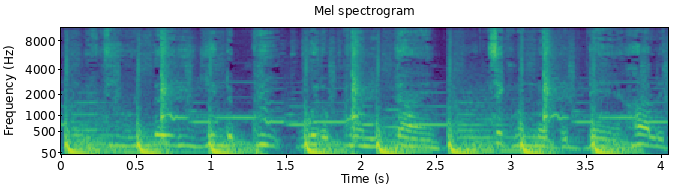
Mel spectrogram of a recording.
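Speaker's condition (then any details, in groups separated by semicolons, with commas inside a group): No condition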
